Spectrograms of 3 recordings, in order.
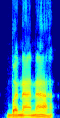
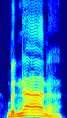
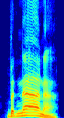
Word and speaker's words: banana: program here's another example let's say I pronounce this word as banana this is incorrect because I don't stress the second syllable so to fix this I will stress the second syllable real hard banana banana now this sounds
